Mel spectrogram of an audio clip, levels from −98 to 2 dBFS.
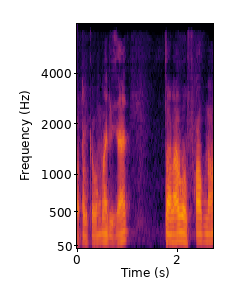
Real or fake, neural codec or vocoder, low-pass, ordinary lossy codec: fake; codec, 44.1 kHz, 2.6 kbps, DAC; 7.2 kHz; none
